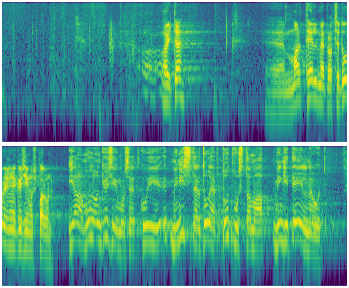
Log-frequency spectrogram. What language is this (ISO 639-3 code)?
est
